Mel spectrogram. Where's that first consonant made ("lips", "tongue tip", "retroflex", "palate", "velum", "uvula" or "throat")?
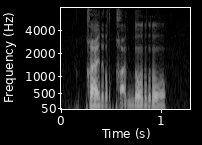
uvula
